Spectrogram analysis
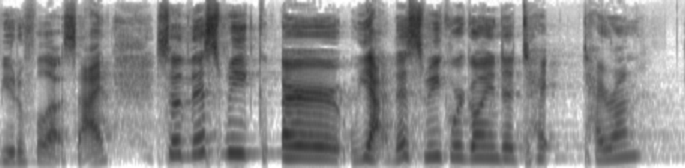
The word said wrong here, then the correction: Tryon: Is that right? Tyrone Creek. Is that how you pronounce it? I'm not from here. Tryon, thank you, Tryon Creek.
